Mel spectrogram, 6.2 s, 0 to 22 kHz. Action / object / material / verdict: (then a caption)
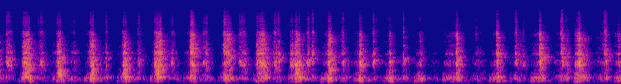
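scrape / wax-coated scratch-art paper scraped with a wooden stylus / waxed paper / none. A wooden stylus scrapes the coating of a flat, wax-coated scratch-art paper sheet in the center and lower areas, with a paintbrush lying unused nearby. Dense, quick scratching strokes come at about three per second, around 30 in all, each a short dry rasp with a bright, papery hiss centered near 900 Hz. The strokes are quiet and only loosely even, with little low end.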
